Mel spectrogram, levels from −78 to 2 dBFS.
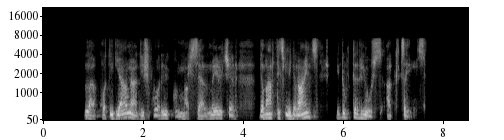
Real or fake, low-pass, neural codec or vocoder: fake; 7.2 kHz; codec, 24 kHz, 1.5 kbps, HILCodec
